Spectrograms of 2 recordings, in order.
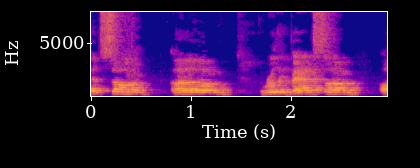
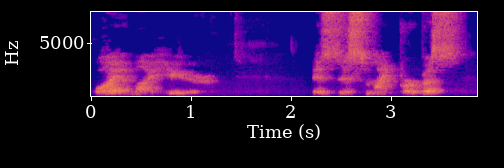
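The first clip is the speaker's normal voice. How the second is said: brooding Mewtwo; 10 semitones lower, 11 dB quieter than usual. Retold or imitated. Retelling Mewtwo waking up to life, brooding whisper. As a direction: whisper it low and ponderously. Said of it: "So then he's like".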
